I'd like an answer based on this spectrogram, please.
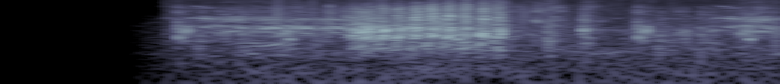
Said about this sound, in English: You have a lovely horse. How old is he?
